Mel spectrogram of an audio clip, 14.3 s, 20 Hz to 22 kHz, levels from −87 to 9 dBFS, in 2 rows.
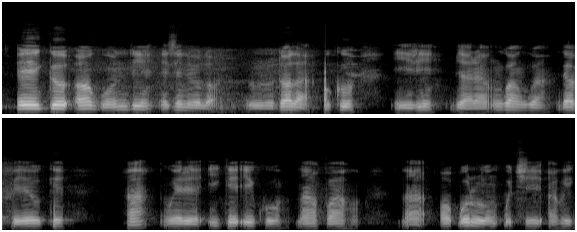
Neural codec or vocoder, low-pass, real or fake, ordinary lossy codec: none; 9.9 kHz; real; AAC, 64 kbps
